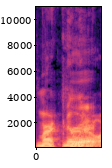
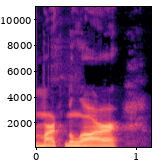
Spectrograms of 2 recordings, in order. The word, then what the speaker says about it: Millar: we like Googled this, and both pronunciations, Mark Miller or Mark Millar, are both correct, I think.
